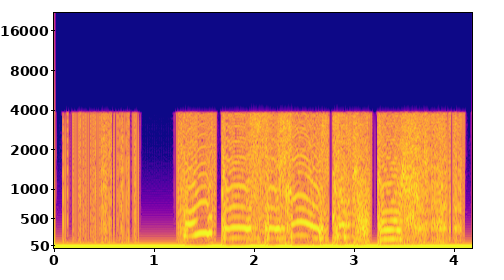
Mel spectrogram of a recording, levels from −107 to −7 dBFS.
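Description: Speech, and it is buried in very loud, harsh distortion from start to finish. This is linear audio read as companded: plain linear 8-bit samples are being decoded as mu-law codes. Small sample values just to one side of zero come out as the loudest mu-law outputs while their mirror values stay quiet, so the quiet parts blast to the top of the range.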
